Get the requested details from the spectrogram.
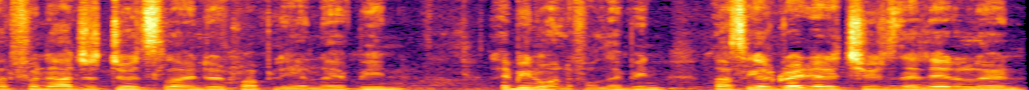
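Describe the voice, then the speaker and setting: Somewhat breathy speech comes at a very fast pace in a flat, monotone intonation. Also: man, fairly high pitch for a man. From South Africa. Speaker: executive chef. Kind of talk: interview. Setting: food tasting event.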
